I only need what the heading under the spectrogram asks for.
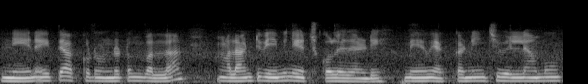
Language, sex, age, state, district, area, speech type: Telugu, female, 30-45, Andhra Pradesh, Guntur, rural, spontaneous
